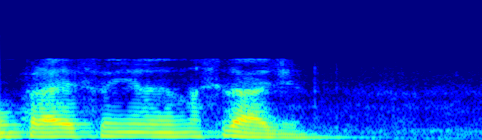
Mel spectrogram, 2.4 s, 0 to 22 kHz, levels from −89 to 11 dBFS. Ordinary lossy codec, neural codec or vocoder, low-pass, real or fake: AAC, 16 kbps; codec, 16 kHz, 16 kbps, FreqCodec, smaller model; 7.2 kHz; fake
